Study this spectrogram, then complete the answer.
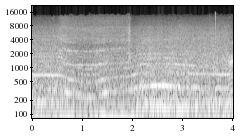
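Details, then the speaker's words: JLG 80 HX boom lift hydraulics with telescope function connected but cylinder dead-headed to peak pressure: steady whistling squeal over engine drone from a different relief valve; telescope pressure reads 2400 instead of 3000, relief set too low, to be adjusted up. "did you hear how the squeal is very different it's a different relief valve"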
